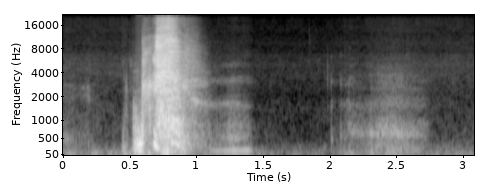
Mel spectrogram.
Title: induced wet sneezes (m)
